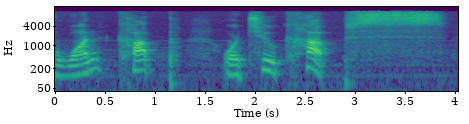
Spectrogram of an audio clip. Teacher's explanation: there's no voicing at the end of that word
